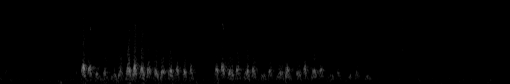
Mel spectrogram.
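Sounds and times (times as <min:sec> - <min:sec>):
karate stick swinging swoosh: 0:00.8 - 0:03.6.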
